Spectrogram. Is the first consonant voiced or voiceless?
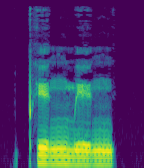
voiceless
